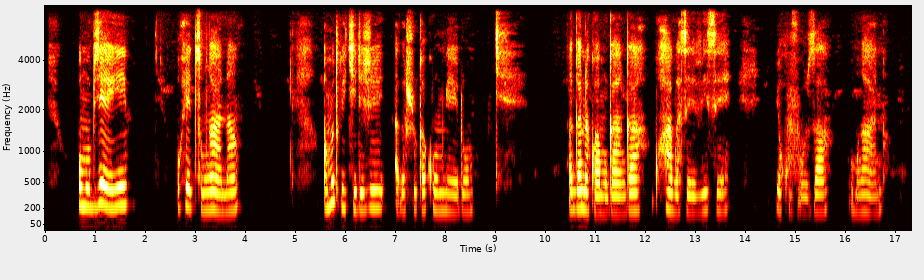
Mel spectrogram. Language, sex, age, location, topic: Kinyarwanda, female, 18-24, Nyagatare, health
